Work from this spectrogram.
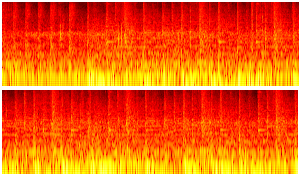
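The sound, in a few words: four-wheel drive vehicle driving on forest tracks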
